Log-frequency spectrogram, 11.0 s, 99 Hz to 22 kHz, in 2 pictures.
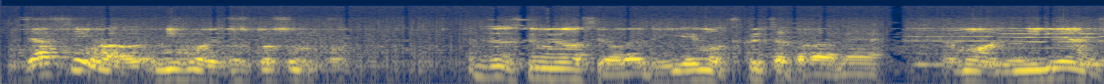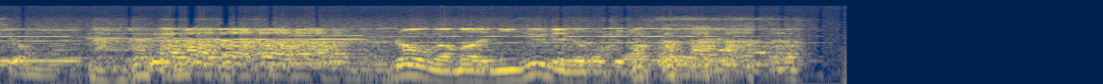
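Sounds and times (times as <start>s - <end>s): background music: 4.1s - 9.8s
man laughing and talking: 6.0s - 7.5s, 8.5s - 9.6s.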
